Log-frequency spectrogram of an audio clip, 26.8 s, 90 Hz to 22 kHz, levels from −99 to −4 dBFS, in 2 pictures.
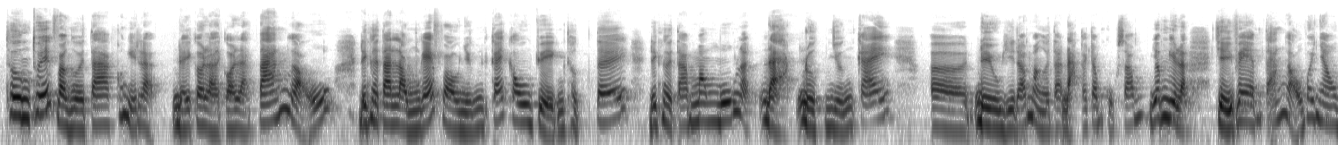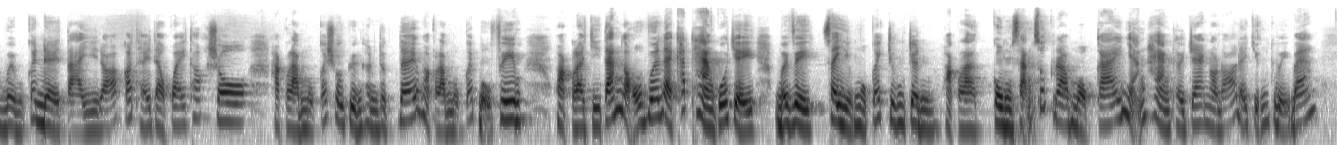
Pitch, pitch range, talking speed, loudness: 210 Hz, 175-245 Hz, 280 wpm, -25 LUFS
